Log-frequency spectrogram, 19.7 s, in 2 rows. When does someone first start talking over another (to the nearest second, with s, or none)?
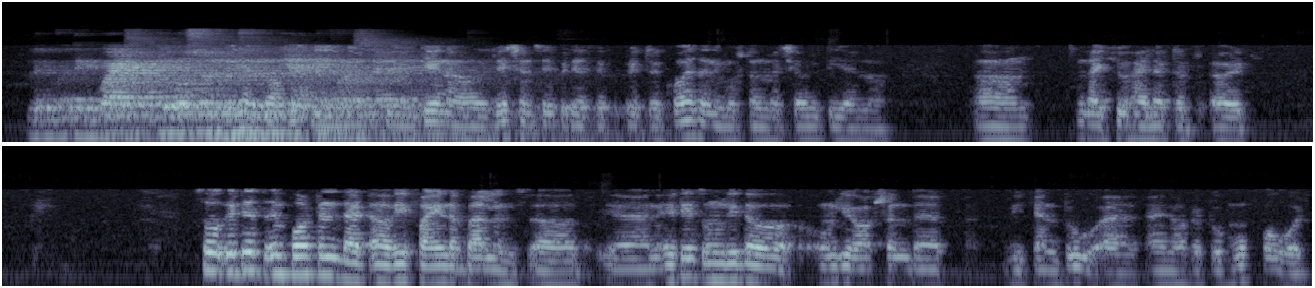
2 s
